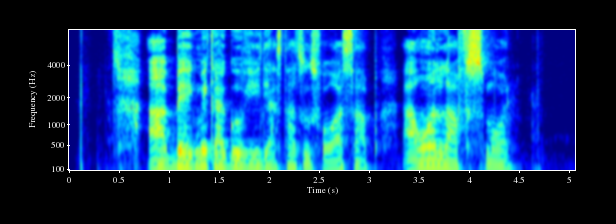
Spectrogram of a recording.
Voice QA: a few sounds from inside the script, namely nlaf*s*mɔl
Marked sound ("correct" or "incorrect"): correct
